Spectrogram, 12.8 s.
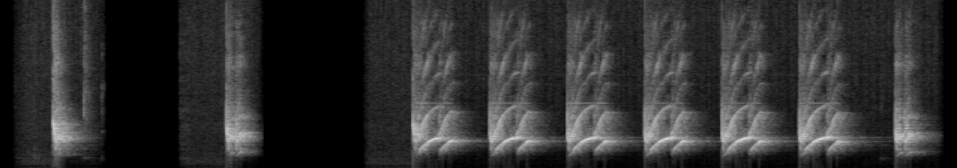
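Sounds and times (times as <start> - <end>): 
siren: 5.5 - 12.6.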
